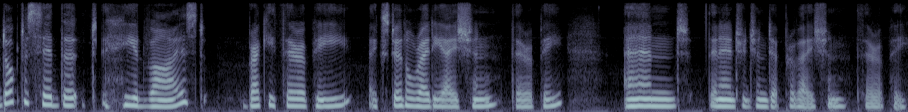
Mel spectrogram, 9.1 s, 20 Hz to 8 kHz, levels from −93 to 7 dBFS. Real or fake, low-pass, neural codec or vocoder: real; 7.2 kHz; none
